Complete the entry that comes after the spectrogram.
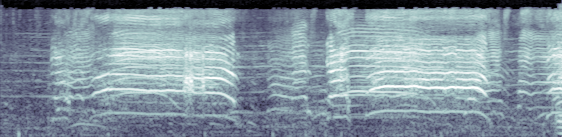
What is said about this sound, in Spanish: Estamos en la calle Prin en estos momentos y como os podéis imaginar esto es una locura con miles de niños gritando el nombre del rey preferido e intentando coger el mayor número de caramelos. Escuchen.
